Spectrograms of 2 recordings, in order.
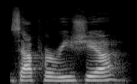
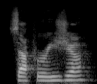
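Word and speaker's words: Zaporizhzhia: Z should be pronounced as J but without D sound um in it like Zaparisia or Kenjal everybody pronounces it wrong as Kinszal it's actually Khal Khal missile Zaparisia okay so I am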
